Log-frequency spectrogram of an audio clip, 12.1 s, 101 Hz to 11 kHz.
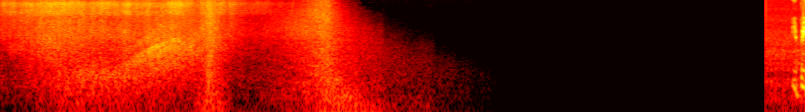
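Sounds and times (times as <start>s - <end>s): whooshing swell: 0.0s - 7.2s
rising sweep: 0.0s - 7.5s.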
